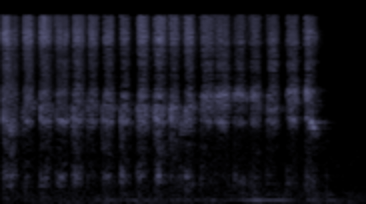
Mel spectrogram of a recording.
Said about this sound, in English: And oh, when we got on the roller coaster, one of them called Zack Zoomers, it took us up. That's the sound that the train track was making. It's a wooden roller coaster.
